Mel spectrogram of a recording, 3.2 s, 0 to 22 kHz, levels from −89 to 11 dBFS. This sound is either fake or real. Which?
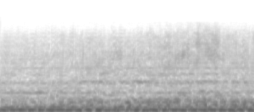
fake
